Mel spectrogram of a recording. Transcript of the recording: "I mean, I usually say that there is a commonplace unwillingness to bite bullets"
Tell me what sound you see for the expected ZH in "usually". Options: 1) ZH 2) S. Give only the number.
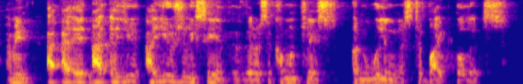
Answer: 1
